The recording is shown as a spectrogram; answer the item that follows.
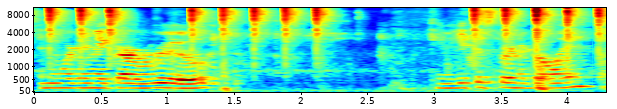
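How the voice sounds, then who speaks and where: A woman's voice: lowish voice, little pitch movement, moderate pace, reverberant, noisy background. A woman in her fifties giving a chatty, step-by-step home cooking demonstration in her kitchen. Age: 50s.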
